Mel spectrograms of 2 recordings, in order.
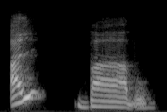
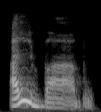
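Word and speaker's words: البابُ: আল বাবু, দেখেন লাম উচ্চারণ করলাম, তাহলে আমাদের উম, বাটা সাথে লাম উচ্চারণ আলাদা হইলো দেখে আমাদের বার উপরে সাদ্দা পড়ে নাই, তাই না? আল বাবু।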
